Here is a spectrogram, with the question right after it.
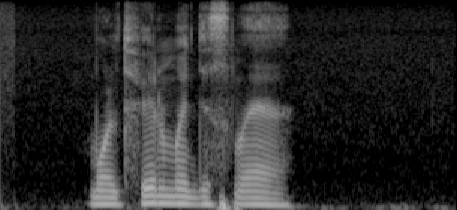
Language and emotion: Russian, neutral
